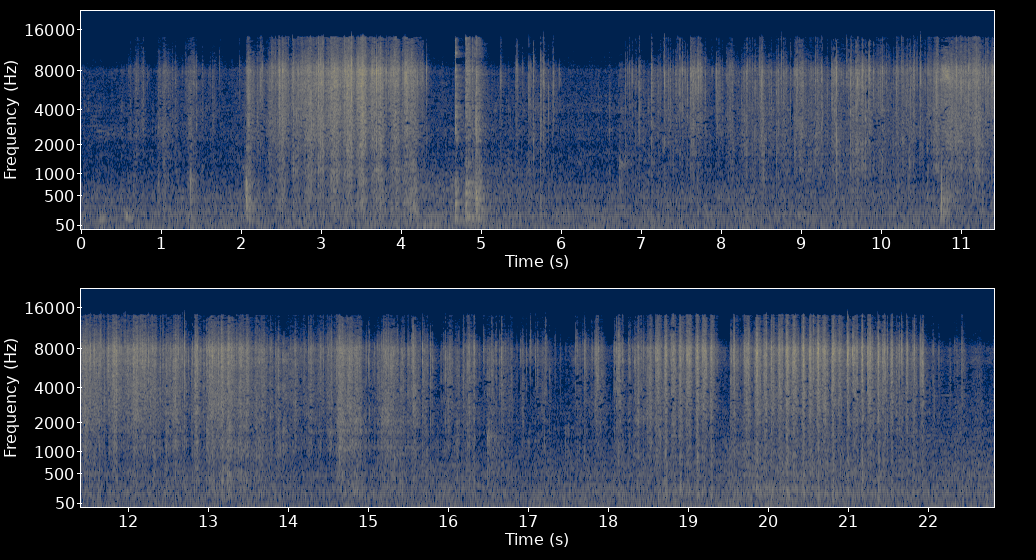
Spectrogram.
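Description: Pork sizzling and crackling in a hot wok as it is stirred with a wooden spatula and cooked rice is added. The crackle comes in loud spells of a few seconds, with quieter gaps between.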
